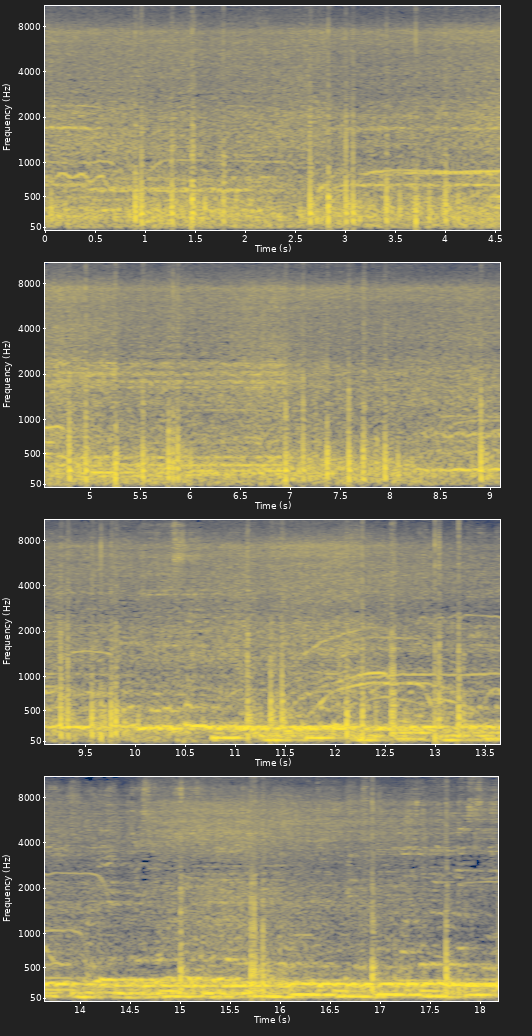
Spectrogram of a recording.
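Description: Fireworks display: rapid pops, bangs and crackling of rockets and aerial shells. About halfway through, music with a heavy pulsing bass comes in and grows louder while the bangs thin out.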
